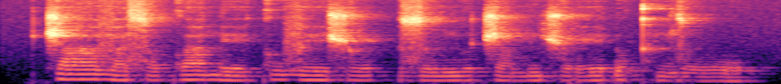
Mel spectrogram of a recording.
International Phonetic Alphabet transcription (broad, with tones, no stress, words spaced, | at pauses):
t͡ʃaː˦va˨ sɔ˨˦ɡʷaː˦neː˨ ku˦veː˦ʃʊ˦ | zʊ˨ ɲo˨˦t͡ʃa˨ mĩ˨ʃʊ˨ɾeː˦ ɗo˦kʰĩ˨zoː˨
